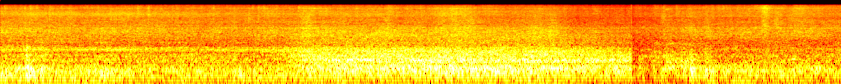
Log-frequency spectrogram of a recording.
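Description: Diesel railcar running on the track, heard from inside near the driver's cab: wheel and rail noise with some clickety-clack. It grows louder about four seconds in on the steel truss bridge and drops suddenly near eight seconds as the train comes off the bridge.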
